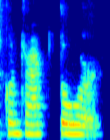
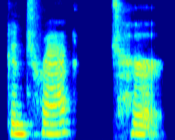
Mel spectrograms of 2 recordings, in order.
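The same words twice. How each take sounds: First: Contractor with a full Spanish O; wrong full O. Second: Very slow contractor with the last syllable reduced; schwa ending. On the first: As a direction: contractor said with the last syllable a clear O as in tor. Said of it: "no es contractor". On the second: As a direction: draw out contractor and swallow its ending. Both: Shown as a demonstration.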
